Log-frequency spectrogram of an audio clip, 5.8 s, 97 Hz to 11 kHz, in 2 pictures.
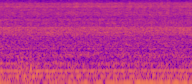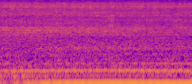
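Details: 1999 Jeep XJ Cherokee, cold start idle: steady low drone with faint, fairly even tap about three a second; suspected piston slap, unconfirmed.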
